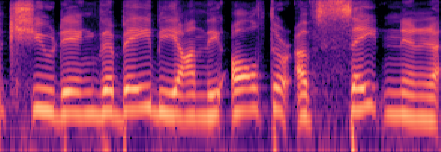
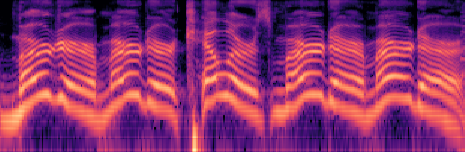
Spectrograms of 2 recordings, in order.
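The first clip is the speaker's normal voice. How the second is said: a mild mock yell of murder; mock screaming; 4 semitones higher, slower than usual. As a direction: imitate the rally chant of murder, half-hearted. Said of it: "He started screaming about".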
